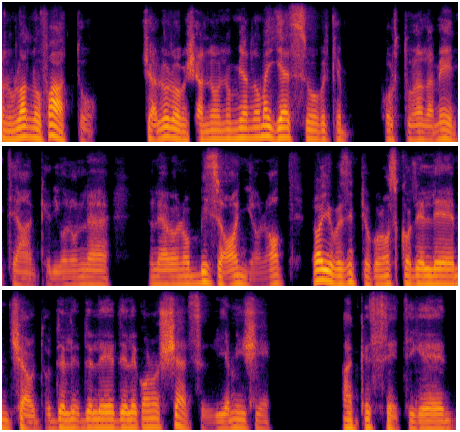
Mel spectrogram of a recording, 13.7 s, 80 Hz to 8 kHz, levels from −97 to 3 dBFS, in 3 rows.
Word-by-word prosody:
non 130 Hz, 0 st, +1 dB
l'hanno 155 Hz, -2 st, +5 dB
fatto. 125 Hz, -, +3 dB, 0.4 s
Cioè, -, -, -2 dB
loro 150 Hz, -2 st, +4 dB
mi 115 Hz, -, -1 dB
ci 115 Hz, -, -2 dB
hanno 125 Hz, +1 st, 0 dB
non 130 Hz, +1 st, -1 dB
mi 145 Hz, -, +2 dB
hanno 145 Hz, +1 st, +2 dB
mai 165 Hz, 0 st, +5 dB
chiesto 145 Hz, -2 st, +2 dB
perché 125 Hz, -1 st, -6 dB, 0.3 s
fortunatamente 115 Hz, -1 st, -4 dB
anche, 100 Hz, -1 st, -10 dB
dico, 100 Hz, +1 st, -9 dB
non 105 Hz, +1 st, -9 dB, 0.7 s
non 115 Hz, 0 st, -8 dB
ne -, -, -2 dB
avevano 115 Hz, +1 st, -2 dB
bisogno, 120 Hz, -6 st, -1 dB
no; 115 Hz, +6 st, -4 dB, 0.3 s
però 165 Hz, +2 st, +7 dB
io 160 Hz, -, +8 dB
pe 120 Hz, -, 0 dB
esempio 115 Hz, -2 st, -2 dB
conosco 115 Hz, +2 st, -2 dB
delle 115 Hz, 0 st, +3 dB
mhmm, 115 Hz, -, -3 dB
cioè 105 Hz, -, 0 dB
ho 100 Hz, -, -1 dB
do 105 Hz, +2 st, -13 dB
delle 115 Hz, +1 st, -1 dB
delle 120 Hz, +1 st, +1 dB
delle 120 Hz, +1 st, +1 dB
conoscenze, 130 Hz, -3 st, 0 dB
degli 105 Hz, +3 st, -6 dB
amici 110 Hz, -2 st, -3 dB, 0.7 s
anche 120 Hz, 0 st, -2 dB
se 115 Hz, -3 st, -4 dB
ti 110 Hz, -, -8 dB
che 110 Hz, 0 st, +1 dB
120 Hz, 190 wpm, -25 LUFS, 110-130 Hz, 0.7 s, io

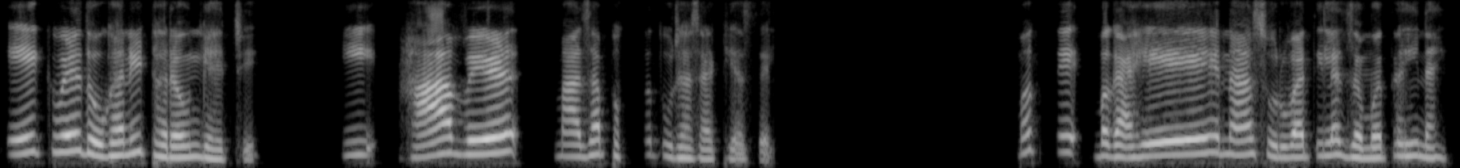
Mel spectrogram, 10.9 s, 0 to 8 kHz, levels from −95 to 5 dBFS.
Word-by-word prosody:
एक 280 Hz, +1 st, -1 dB
वेळ 295 Hz, +2 st, +3 dB
दोघांनी 235 Hz, +2 st, +1 dB
ठरवून 205 Hz, -2 st, 0 dB
घ्यायची 170 Hz, -4 st, -6 dB
की 245 Hz, +1 st, -13 dB, 0.3 s
हा 225 Hz, +7 st, +6 dB
वेळ 265 Hz, +4 st, +6 dB, 0.3 s
माझा 215 Hz, +3 st, -3 dB
फक्त 225 Hz, +2 st, -15 dB
तुझ्यासाठी 185 Hz, -4 st, -8 dB
असेल. -, -, -14 dB, 1.9 s
मग 295 Hz, +3 st, -9 dB, 0.2 s
ते 290 Hz, -1 st, -4 dB, 0.2 s
बघा, 215 Hz, -2 st, -1 dB
हे 245 Hz, +7 st, +3 dB
ना 250 Hz, -1 st, -2 dB
सुरुवातीला 210 Hz, 0 st, -4 dB
जमतही 195 Hz, +4 st, -2 dB
नाही. 195 Hz, -2 st, -6 dB
225 Hz, 110 wpm, -25 LUFS, 200-255 Hz, 1.9 s, हा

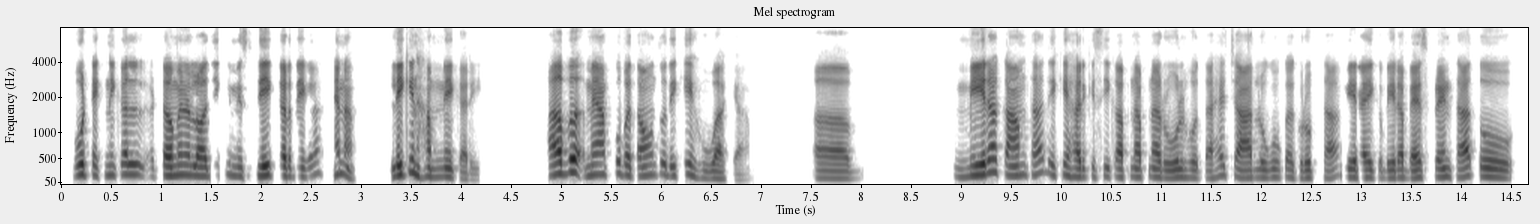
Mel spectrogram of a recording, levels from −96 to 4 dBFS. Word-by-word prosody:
वो 200 Hz, -, +6 dB
technical 190 Hz, +2 st, -1 dB, 0.2 s
terminology 180 Hz, -1 st, +3 dB
की 190 Hz, +1 st, -17 dB
mistake 175 Hz, +2 st, +3 dB
कर 175 Hz, -1 st, +3 dB
देगा? 175 Hz, +6 st, -6 dB
है -, -, +2 dB
ना। 190 Hz, -, -4 dB, 0.4 s
लेकिन 205 Hz, +5 st, +6 dB
हमने 160 Hz, -1 st, -1 dB
करी। 105 Hz, -6 st, -12 dB, 0.7 s
अब 215 Hz, +6 st, +9 dB
मैं 190 Hz, +2 st, 0 dB
आपको 200 Hz, +2 st, -1 dB
बताऊँ 185 Hz, -1 st, -2 dB
तो 200 Hz, 0 st, -5 dB
देखिए 180 Hz, +3 st, -4 dB
हुआ 135 Hz, -4 st, -5 dB
क्या। 100 Hz, -4 st, -22 dB, 0.7 s
अ 130 Hz, -1 st, -3 dB, 1.1 s
मेरा 185 Hz, +9 st, +6 dB
काम 185 Hz, -4 st, -1 dB
था 210 Hz, +3 st, -2 dB
देखिए 195 Hz, -4 st, -6 dB
हर 155 Hz, -2 st, 0 dB
किसी 160 Hz, +2 st, -12 dB
का 160 Hz, 0 st, -3 dB
अपना-अपना 155 Hz, 0 st, -3 dB
रोल 145 Hz, +1 st, -2 dB
होता 145 Hz, -2 st, -9 dB
है। 175 Hz, +5 st, -9 dB
4 140 Hz, -5 st, -1 dB
लोगों 145 Hz, +1 st, -7 dB
का 150 Hz, +1 st, -9 dB
ग्रुप 140 Hz, +1 st, -5 dB
था। 135 Hz, -, -4 dB
मेरा 150 Hz, -1 st, 0 dB
एक 145 Hz, 0 st, -4 dB
मेरा 145 Hz, +1 st, -1 dB
बेस्ट 140 Hz, 0 st, -1 dB
फ्रेंड 155 Hz, 0 st, -2 dB
था 155 Hz, +3 st, +2 dB
तो 155 Hz, -5 st, -2 dB
165 Hz, 180 wpm, -26 LUFS, 145-190 Hz, 1.1 s, अब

